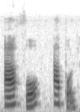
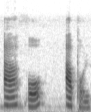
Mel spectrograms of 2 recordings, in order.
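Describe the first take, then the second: No difference in how they are said.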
